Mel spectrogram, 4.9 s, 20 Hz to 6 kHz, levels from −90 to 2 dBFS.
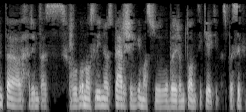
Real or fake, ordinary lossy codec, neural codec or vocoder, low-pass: fake; MP3, 24 kbps; codec, 16 kHz, about 1 kbps, DyCAST, with the encoder's durations; 5.4 kHz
